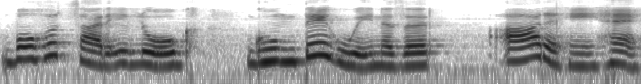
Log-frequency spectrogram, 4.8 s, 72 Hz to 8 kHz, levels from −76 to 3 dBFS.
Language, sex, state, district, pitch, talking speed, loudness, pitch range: Hindi, female, Punjab, Fazilka, 225 Hz, 110 wpm, -14 LUFS, 205-265 Hz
